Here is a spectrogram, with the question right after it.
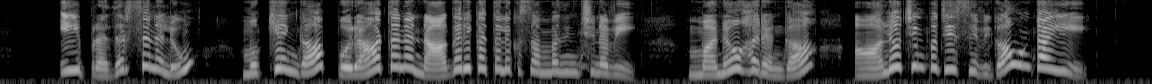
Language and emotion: Telugu, surprised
